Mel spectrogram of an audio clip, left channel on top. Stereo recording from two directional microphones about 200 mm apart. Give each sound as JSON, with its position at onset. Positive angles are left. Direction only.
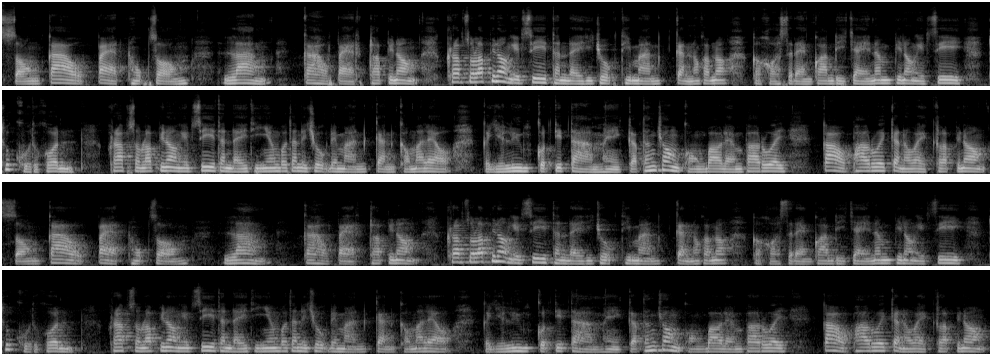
{"t": 0.0, "sound": "speech", "side_deg": 40}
